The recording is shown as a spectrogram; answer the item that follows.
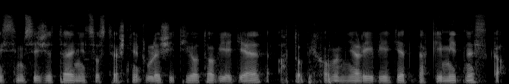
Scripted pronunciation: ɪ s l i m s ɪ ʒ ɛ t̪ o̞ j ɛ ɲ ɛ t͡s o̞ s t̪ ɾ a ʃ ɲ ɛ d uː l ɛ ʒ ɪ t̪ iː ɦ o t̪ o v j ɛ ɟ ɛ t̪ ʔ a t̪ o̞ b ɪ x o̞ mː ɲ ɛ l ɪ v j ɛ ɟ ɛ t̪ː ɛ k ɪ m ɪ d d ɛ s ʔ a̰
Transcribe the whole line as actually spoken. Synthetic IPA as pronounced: ɪ s l i m s ɪ ʒ ɛ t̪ o̞ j ɛ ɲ ɛ t͡s o̞ s t̪ ɾ a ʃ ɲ ɛ d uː l ɛ ʒ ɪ t̪ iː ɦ o t̪ o v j ɛ ɟ ɛ t̪ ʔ a t̪ o̞ b ɪ x o̞ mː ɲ ɛ l ɪ v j ɛ ɟ ɛ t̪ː a k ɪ m ɪ d n ɛ s k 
